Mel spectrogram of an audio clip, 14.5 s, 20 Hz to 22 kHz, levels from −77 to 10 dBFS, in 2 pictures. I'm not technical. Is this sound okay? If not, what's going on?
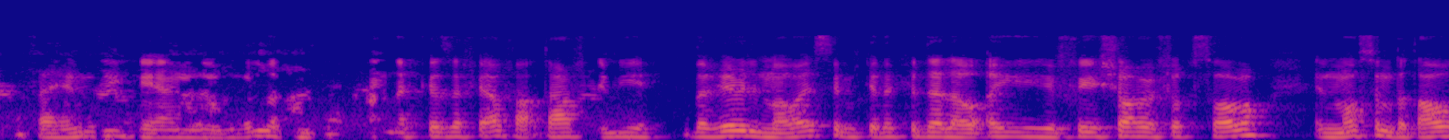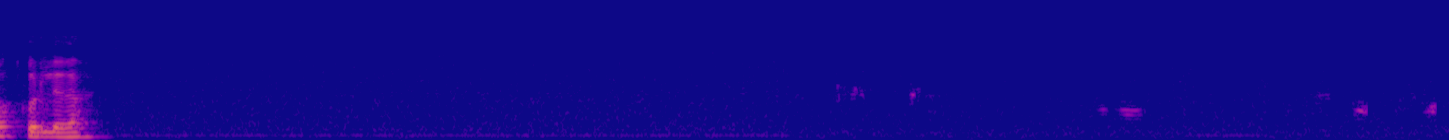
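No. At several points a second, quieter voice can be heard faintly behind the main speech: from 0.0 to 1.79 s, briefly at 2.92 to 2.97 s, then very softly at 11.5 to 11.85 s, 12.74 to 12.97 s and 14.01 to 14.49 s. This is the other side's voice leaking through. Most likely, the talker's phone or computer was playing the other person on its speaker, and the part that cleans that sound out of the microphone missed some of it.

In the opening two seconds, from 0.0 to 2.02 s, the main voice also dips noticeably for about a second in total, and there is another tiny dip at 2.97 to 3.01 s. This is speech suppressed in double talk. It happens while the other voice is leaking in, which points to both people talking at once. The echo-cleaning step then could not tell the talker apart from the speaker's sound, so it turned everything down together.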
